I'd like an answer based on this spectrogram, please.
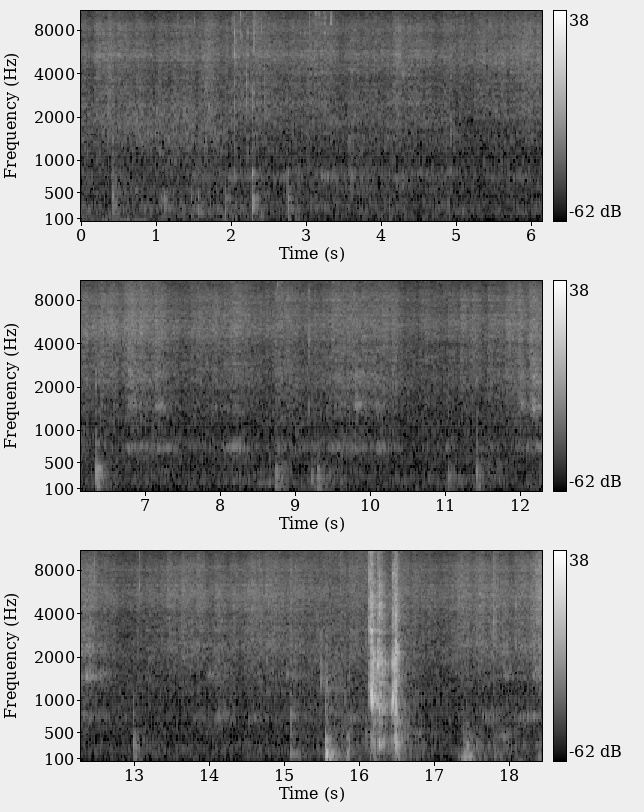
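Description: Soy-based jangajji sauce being poured from a bottle into a glass jar packed with salted radish strips, a faint trickling and glugging with small ticks. Near the end come a few loud sharp knocks.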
